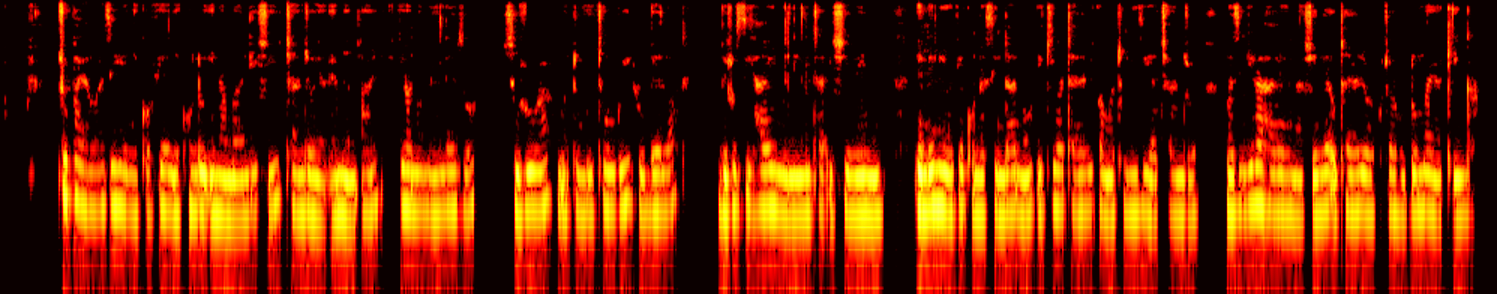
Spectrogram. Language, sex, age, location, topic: Swahili, female, 18-24, Kisii, health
